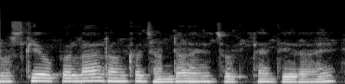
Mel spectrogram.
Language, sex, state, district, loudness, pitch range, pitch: Hindi, male, West Bengal, Alipurduar, -14 LUFS, 125-145 Hz, 130 Hz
